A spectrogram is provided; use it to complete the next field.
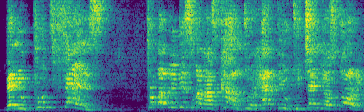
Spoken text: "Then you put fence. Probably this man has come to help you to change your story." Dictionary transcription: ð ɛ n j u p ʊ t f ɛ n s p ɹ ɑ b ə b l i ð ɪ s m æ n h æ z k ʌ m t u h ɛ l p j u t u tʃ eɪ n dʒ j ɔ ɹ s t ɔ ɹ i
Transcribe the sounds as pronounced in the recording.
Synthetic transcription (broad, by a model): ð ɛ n j u p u t f ɛ n s p ɹ ɑ b ə b l i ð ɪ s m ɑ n h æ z k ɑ m t u h ɛ l p j u t u tʃ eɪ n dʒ j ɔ s t ɔ ɹ i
